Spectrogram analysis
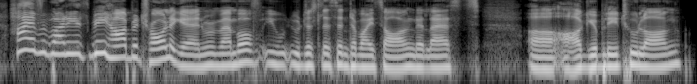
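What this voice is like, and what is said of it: Funny troll character voice. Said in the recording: “it's just a funny voice”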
